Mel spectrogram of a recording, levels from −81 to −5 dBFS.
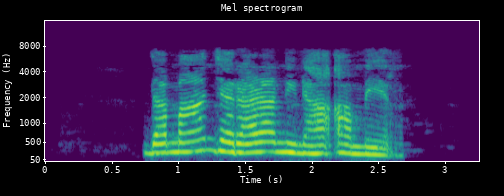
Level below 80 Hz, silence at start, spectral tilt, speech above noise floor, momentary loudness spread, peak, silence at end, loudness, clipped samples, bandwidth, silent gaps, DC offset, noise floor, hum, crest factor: -58 dBFS; 0.75 s; -5.5 dB/octave; 53 dB; 7 LU; -2 dBFS; 0.55 s; -15 LUFS; under 0.1%; 7.6 kHz; none; under 0.1%; -67 dBFS; none; 14 dB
